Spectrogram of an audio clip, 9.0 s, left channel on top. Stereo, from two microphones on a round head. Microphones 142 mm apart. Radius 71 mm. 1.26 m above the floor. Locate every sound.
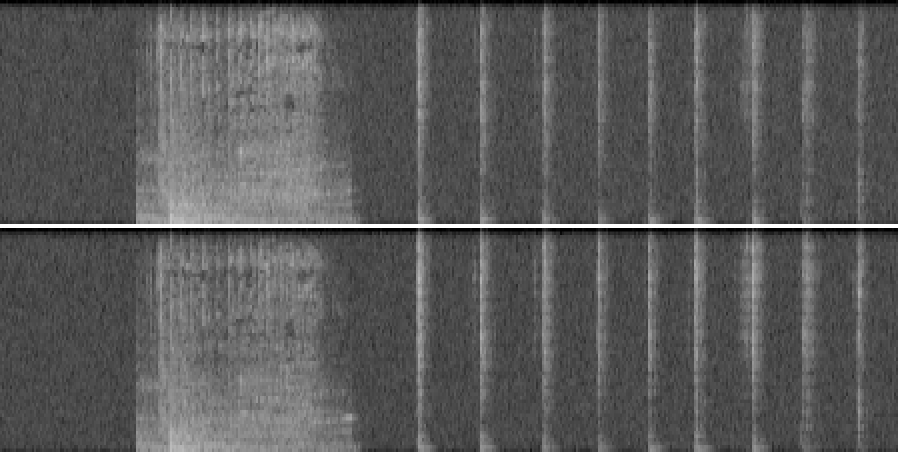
1.4 s keys jangling: centre (ahead or behind), 1.0 m; by 3.5 s 35° left (ahead or behind), 2.0 m
4.2 s a dropped coin: 40° right (ahead or behind), 1.6 m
